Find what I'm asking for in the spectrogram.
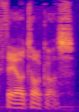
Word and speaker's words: Theotokos: or as it's pronounced in modern Greek, Theotokos, which, by the way, I was discussing Theotokos.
